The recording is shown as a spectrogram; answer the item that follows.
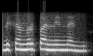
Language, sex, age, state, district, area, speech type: Telugu, female, 30-45, Andhra Pradesh, Konaseema, rural, conversation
